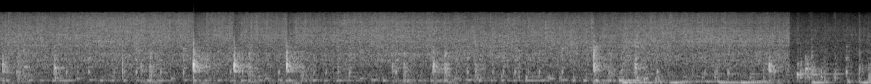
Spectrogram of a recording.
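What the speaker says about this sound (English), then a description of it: "You need to mash this up a bit to have that porridge flavor." Yam being mashed and stirred in a pot for yam pottage: steady scraping and stirring with faint sizzling underneath, regular soft knocks of the utensil against the pot, close and moderately quiet, no talk.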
